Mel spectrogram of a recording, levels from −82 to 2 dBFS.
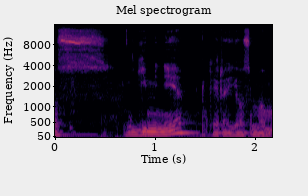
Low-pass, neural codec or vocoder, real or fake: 14.4 kHz; none; real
